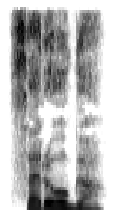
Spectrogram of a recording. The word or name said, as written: ಸರೋಗ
